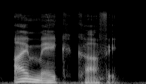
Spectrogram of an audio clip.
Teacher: So, we don't stress the pronoun I, and we don't heavily stress the verb make. We pour our physical energy into the noun.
